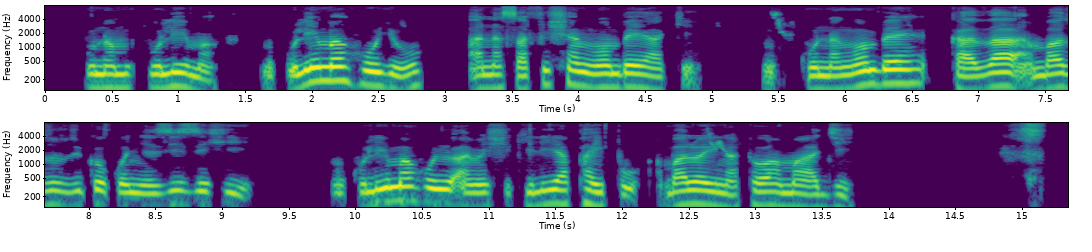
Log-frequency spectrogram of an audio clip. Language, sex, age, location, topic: Swahili, male, 36-49, Wajir, agriculture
